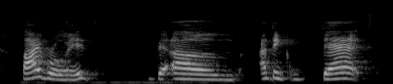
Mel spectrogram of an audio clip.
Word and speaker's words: fibroids: i think with the fry boys i keep saying fry boy it's all incorrectly i don't know i know how to say this word but fibroids the um i think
